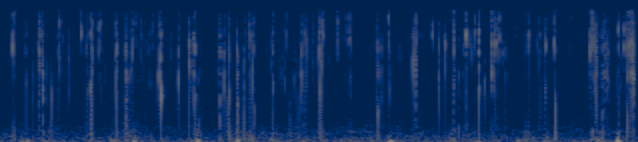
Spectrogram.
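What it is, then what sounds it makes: Faux fur microphone windscreen being rubbed. Fingertips of both hands rub and scratch a fluffy faux fur windscreen on a microphone. The result is a dense, continuous stream of soft crackling and scratching bursts, with low rumbling thumps mixed with bright, hissy rustle. Each burst dies away almost instantly.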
